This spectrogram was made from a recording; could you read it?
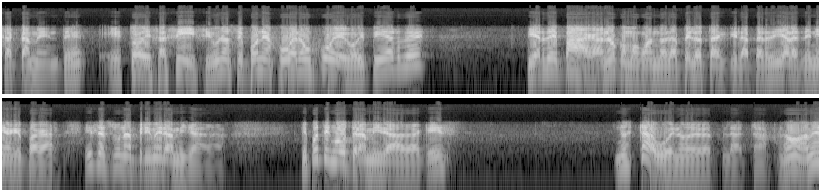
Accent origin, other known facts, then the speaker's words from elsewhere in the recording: Argentina; Ahora, como argentinos tenemos que hacernos cargo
